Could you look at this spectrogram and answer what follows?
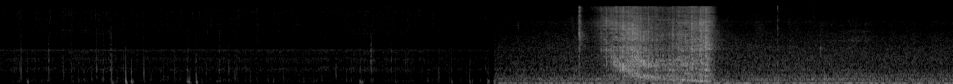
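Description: Faint crackle of a stick-welding arc on a steel wheel rim. After a cut, one loud pull of adhesive tape off its roll, lasting about a second.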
